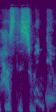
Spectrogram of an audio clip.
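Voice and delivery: soft, hushed whisper. Imitating the other speaker's late-night message to him: imitating someone whispering. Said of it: "in the whispering voice".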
